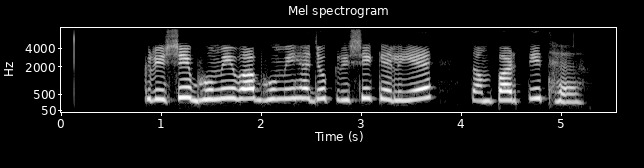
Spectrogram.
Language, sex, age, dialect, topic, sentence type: Hindi, female, 18-24, Marwari Dhudhari, agriculture, statement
